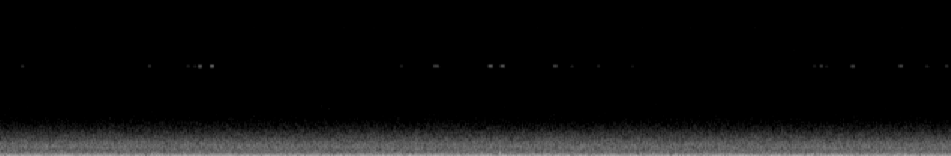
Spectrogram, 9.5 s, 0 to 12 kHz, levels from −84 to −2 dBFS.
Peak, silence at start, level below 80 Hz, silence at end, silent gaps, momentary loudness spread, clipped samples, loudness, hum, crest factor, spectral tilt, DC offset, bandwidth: -22 dBFS; 0 s; -36 dBFS; 0 s; none; 1 LU; under 0.1%; -38 LUFS; none; 12 dB; -9.5 dB/octave; under 0.1%; 7.4 kHz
